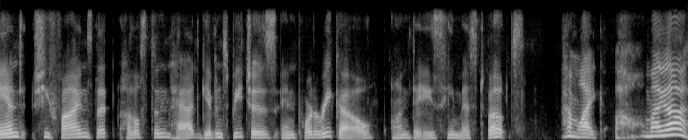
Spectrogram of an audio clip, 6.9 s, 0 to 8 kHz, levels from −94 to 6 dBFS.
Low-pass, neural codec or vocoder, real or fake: 7.2 kHz; vocoder, 22.05 kHz, 80 mel bands, HiFi-GAN; fake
